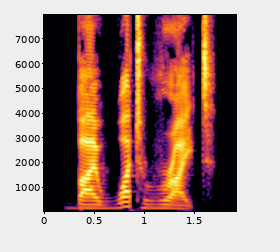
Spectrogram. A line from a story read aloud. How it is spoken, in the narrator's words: roared Raffles in a ringing voice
